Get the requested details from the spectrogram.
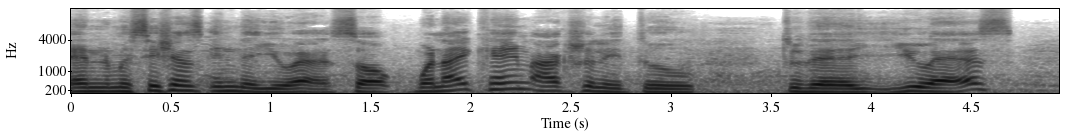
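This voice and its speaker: A man talks at a high pitch with a dark, mellow tone and lively intonation. He has a Spanish accent and keeps a moderate pace. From Bolivia. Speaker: musician and event emcee. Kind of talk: interview.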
